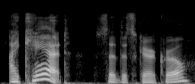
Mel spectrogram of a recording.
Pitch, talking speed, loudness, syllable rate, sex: 135 Hz, 155 wpm, -20 LUFS, 4.5 syllables/s, male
